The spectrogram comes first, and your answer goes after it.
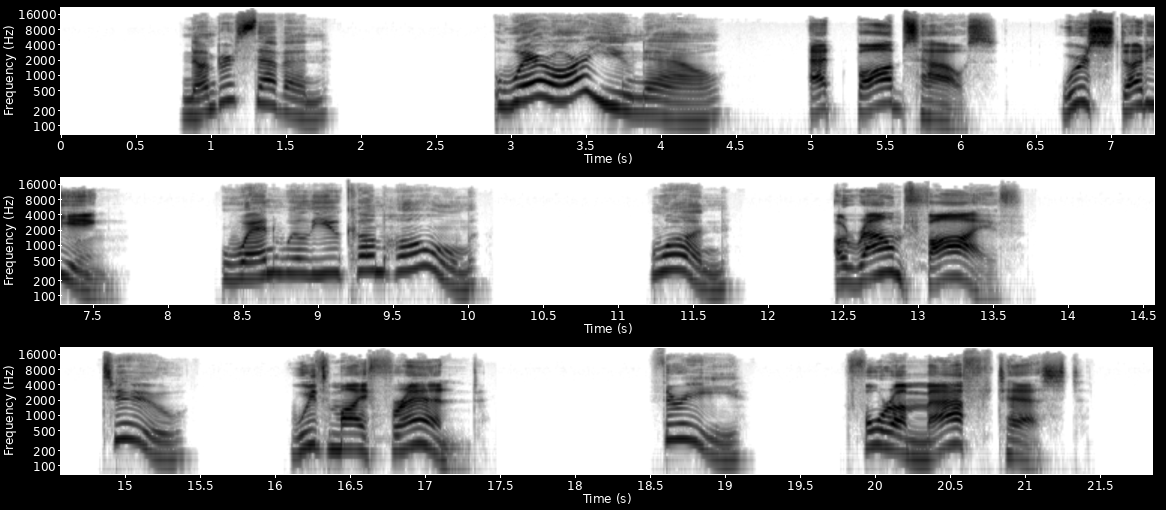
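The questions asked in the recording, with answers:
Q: When will you come home?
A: 1: Around 5.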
